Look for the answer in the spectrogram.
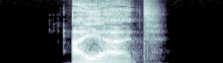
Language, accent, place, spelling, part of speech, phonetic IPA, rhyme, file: German, Germany, Berlin, eiert, verb, [ˈaɪ̯ɐt], -aɪ̯ɐt, De-eiert.ogg
- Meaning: inflection of eiern: 1. third-person singular present 2. second-person plural present 3. plural imperative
